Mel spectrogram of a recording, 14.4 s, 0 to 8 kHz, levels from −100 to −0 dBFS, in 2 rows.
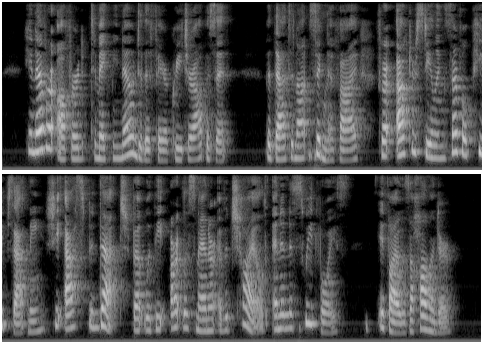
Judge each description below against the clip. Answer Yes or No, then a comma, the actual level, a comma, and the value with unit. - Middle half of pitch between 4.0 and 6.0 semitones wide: Yes, wide, 5.4 semitones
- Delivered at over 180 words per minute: Yes, average, 190 wpm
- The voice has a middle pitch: No, high, 220 Hz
